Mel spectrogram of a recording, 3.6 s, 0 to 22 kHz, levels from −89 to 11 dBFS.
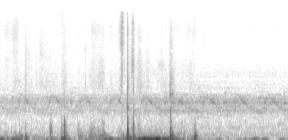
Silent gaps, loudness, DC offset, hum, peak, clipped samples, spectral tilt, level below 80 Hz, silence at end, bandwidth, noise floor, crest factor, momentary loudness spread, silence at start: none; -40 LUFS; under 0.1%; none; -8 dBFS; under 0.1%; -6.5 dB/octave; -40 dBFS; 0 s; 15.5 kHz; -50 dBFS; 22 dB; 17 LU; 0 s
